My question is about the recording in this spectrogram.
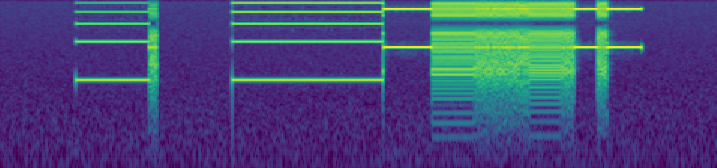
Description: ZX Spectrum tape loading, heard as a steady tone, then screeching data.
